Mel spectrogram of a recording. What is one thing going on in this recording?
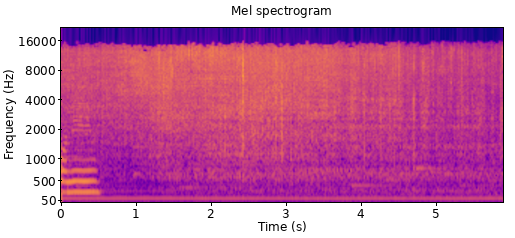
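Water pours into a hot pan and sizzles.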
